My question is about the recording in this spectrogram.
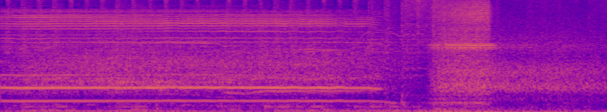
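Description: A football commentator's long goal shout, held on one steady note over crowd noise, breaking off about four seconds in. A short whooshing transition sound follows.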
